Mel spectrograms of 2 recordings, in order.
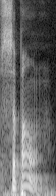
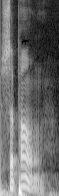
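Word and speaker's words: Tchepone: And the headwaters of that was in the town of Sapon. So that was the final objective, mm-hmm. was to capture Sapon. It's spelled T-C-E-P-O-N-E. Right. It's got a weird spelling.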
